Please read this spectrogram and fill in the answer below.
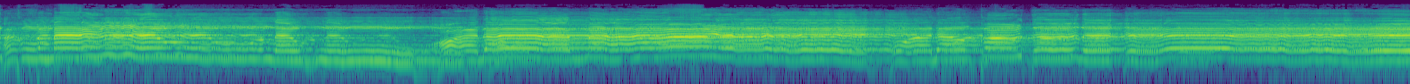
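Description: A man reciting the Quran in the melodic tilawah style, his voice drawing out long ornamented phrases on sustained breaths. There is a short break about four seconds in before a new phrase rises in pitch.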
